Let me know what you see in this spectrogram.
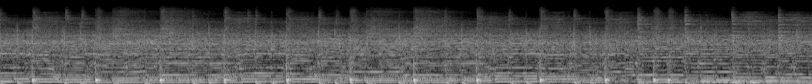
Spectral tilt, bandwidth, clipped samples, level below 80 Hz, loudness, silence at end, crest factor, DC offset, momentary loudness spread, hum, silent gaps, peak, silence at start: -4 dB/octave; 16.5 kHz; under 0.1%; -38 dBFS; -22 LUFS; 0 s; 18 dB; under 0.1%; 2 LU; none; none; -6 dBFS; 0 s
